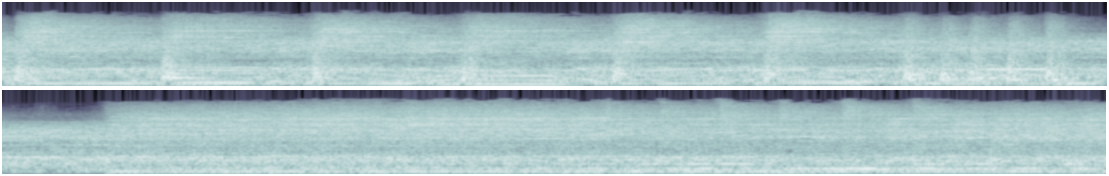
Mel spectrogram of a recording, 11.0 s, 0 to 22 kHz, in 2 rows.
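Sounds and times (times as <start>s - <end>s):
live punk band playing: 0.0s - 11.0s.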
